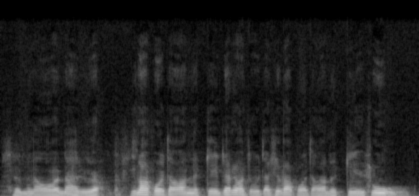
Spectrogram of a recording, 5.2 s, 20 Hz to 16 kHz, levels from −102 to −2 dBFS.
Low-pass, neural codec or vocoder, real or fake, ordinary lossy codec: 14.4 kHz; codec, 44.1 kHz, 7.8 kbps, Pupu-Codec; fake; none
